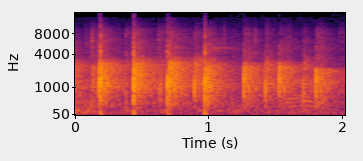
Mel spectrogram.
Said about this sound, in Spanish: Venga, échale un, aplauso. Es un pedazo de artista. Sí, señor.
